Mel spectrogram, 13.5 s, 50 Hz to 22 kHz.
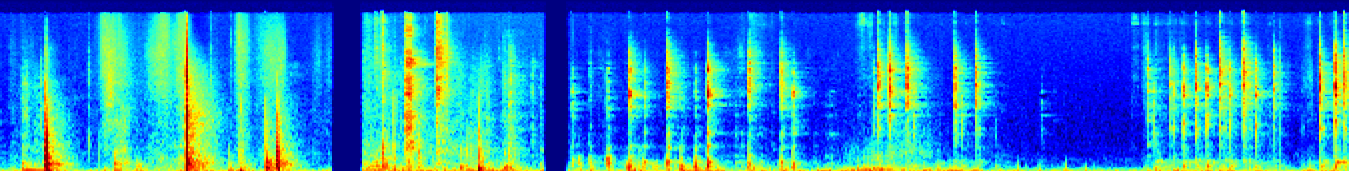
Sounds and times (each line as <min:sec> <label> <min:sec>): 0:00.0 Furniture being handled 0:03.2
